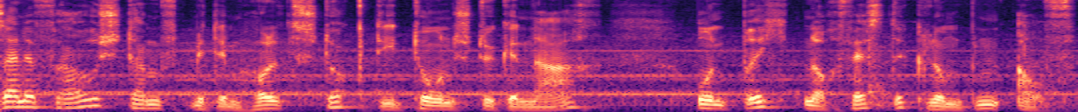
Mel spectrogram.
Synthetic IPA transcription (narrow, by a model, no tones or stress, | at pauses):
z̥aɪnəfʁ̥aʊʃtamftmɪt̚d̥eːmhɔlt͡sʃtɔkd̥iːtʰoːnʃtʏkəna̰ːχ | ʔʊntb̥ʁɪçtnɔχfɛstəkl̥ʊmpn̩ʔa̰ʊf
